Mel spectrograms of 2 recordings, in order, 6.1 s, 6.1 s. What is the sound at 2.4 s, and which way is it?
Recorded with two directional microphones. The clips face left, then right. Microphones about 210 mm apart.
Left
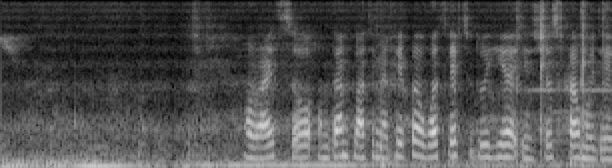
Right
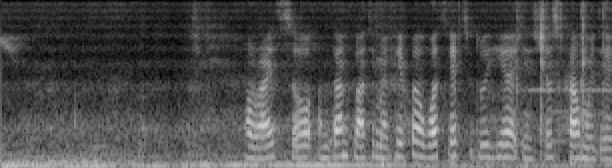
Speech, 15° left (ahead or behind).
